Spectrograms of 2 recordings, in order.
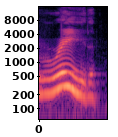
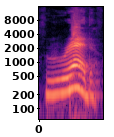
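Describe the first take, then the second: First: The vowel is a long 'ee' sound. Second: The vowel is a short 'eh' sound. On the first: It is the present tense. The speaker calls it wrong. "I don't say read" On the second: It is the past tense. The speaker calls it right. "The E A gives me the S sound"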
